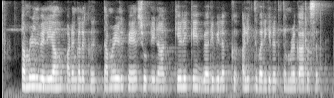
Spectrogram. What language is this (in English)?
Tamil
